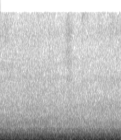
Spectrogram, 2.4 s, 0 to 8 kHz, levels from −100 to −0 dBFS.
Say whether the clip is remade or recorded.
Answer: recorded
